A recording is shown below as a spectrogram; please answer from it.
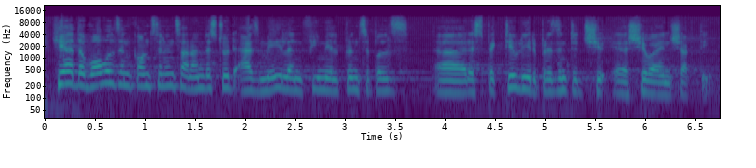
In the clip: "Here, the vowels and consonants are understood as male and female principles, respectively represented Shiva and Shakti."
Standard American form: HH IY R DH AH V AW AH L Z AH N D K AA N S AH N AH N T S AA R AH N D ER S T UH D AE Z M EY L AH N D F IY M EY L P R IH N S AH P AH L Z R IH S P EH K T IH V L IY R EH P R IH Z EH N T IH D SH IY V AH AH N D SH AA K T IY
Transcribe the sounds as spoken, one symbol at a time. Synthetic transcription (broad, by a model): HH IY R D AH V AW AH L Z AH N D K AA N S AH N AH N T S AA R AH N D ER S T UH D AE Z M EY L AH N D F IY M EY L P R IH N S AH P AH L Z R IH S P EH K T IH V L IY R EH P R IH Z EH N T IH D SH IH V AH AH N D SH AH K T IY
